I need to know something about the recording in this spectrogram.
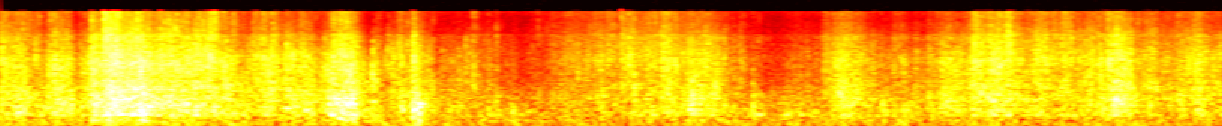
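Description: Faint, irregular crinkling and rustling of packaging as a hoodie is unwrapped by hand, a little louder in the first two seconds and again near the end.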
